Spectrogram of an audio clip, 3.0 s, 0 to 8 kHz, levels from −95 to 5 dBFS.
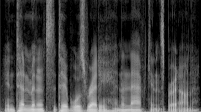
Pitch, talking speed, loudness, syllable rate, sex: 100 Hz, 260 wpm, -20 LUFS, 6.4 syllables/s, male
